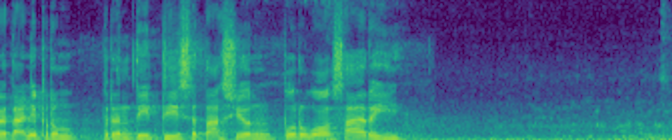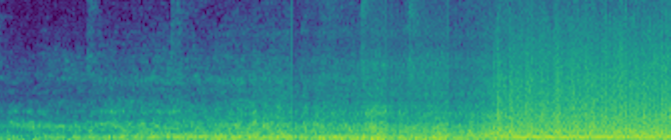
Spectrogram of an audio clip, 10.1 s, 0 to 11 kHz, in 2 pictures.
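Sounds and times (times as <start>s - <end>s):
train rail noise: 0.4s - 10.0s
locomotive engine drone: 3.0s - 10.0s.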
